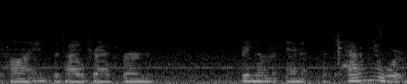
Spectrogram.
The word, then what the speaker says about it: Bingham: The title track earned Bingham an Academy Award. Am I saying it? Yeah. I was worried that was singing saying his name wrong, like it was Bringham or something.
